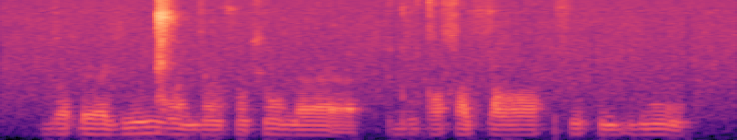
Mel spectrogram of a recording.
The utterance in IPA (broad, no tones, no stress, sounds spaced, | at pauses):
ɡ ɜ ɓ ɛ vʲ ũ ŋ͡ǁ ɑ̃ ɟ æ̃ː ɬ ɔ̃ ʃ ɔ̃ n æ | d u d i sˤ ɜ ç ɑ | ɬ ĩ h ĩ bʲ ɜ ʎ ũ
